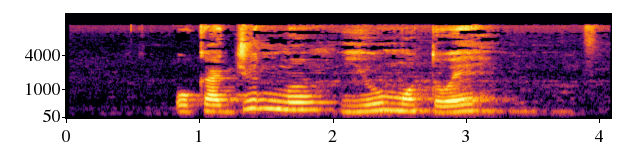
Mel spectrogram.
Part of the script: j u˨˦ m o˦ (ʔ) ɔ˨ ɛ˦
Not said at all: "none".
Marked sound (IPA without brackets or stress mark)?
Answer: t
